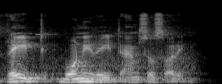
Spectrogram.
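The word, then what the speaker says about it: Raitt: is Bo anyway this is Bonnie b-o-n-n-i-e Bonnie riot Bonnie right singer writer Bonnie riot no no it's rate Bonnie rate I'm so sorry hey you know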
